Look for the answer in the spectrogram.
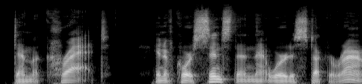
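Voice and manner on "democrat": Democrat with the weight leaned on rat. Explaining how the word was twisted, says democrat with stress on rat. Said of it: "we can put the emphasis on rat".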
